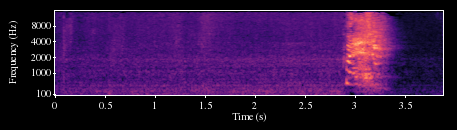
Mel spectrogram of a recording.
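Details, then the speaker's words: Person sneezing repeatedly, feeling a tickle as if fuzz is in the nose: after a low background rumble, one sharp, loud, explosive sneeze that stops abruptly. "Oh my god, guys. There has to be a fuzz in my nose. It keeps sneezing and my nose keeps tickling."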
